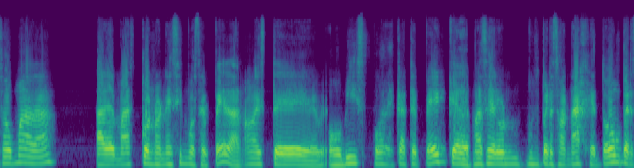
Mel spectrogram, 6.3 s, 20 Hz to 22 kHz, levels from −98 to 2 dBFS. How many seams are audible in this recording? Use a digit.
1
